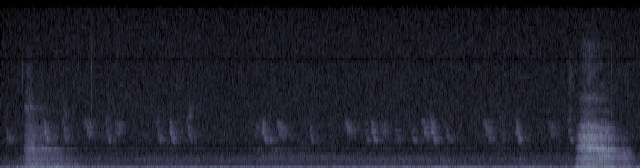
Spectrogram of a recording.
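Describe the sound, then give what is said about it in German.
Birds chirp softly outdoors, scattered short calls repeating throughout over a low ambient hum, with a louder breathy exhale near the start and again near the end. “Hörst vielleicht die Vögel, die du mich durch mein Mikrofon hörst.”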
